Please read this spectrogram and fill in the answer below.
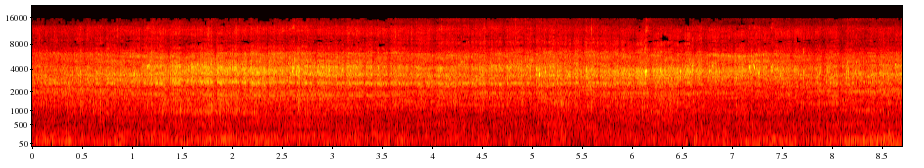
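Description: Battery-powered Mattel TrackMaster toy engine running on plastic track: a steady high whir of its small motor and gears over a low rattle of wheels on the track, with two small clicks about five and six seconds in.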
